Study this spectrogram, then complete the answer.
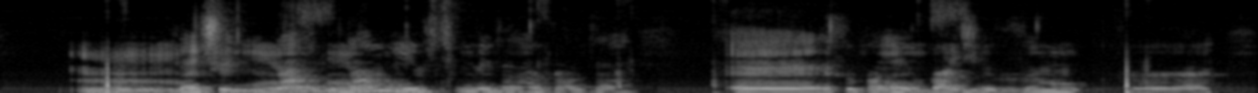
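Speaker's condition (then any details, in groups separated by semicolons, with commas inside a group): Spinal muscular atrophy; cannot use normal keyboard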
